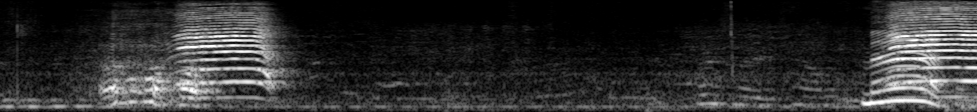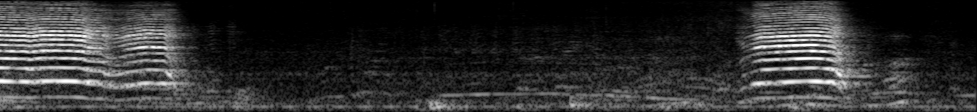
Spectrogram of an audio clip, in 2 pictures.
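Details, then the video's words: A baby goat yelling: three loud, shaky, harmonic bleats spaced a few seconds apart, with a low steady hum between them. "Yelling baby goat"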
